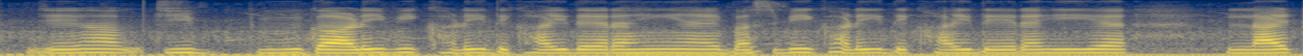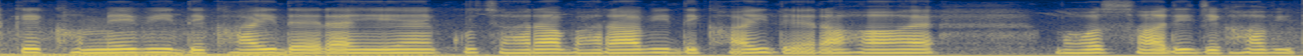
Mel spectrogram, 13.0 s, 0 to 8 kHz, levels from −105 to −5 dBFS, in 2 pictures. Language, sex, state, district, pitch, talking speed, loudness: Hindi, male, Rajasthan, Nagaur, 175 Hz, 165 wpm, -18 LUFS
